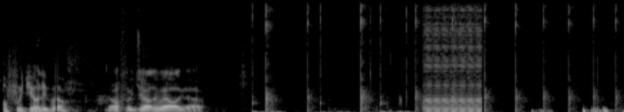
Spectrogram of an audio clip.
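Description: A ping pong ball bounces on a table with light taps.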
